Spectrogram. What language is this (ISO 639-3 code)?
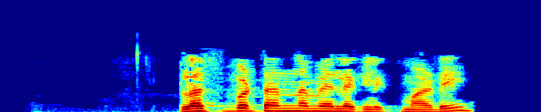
kan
